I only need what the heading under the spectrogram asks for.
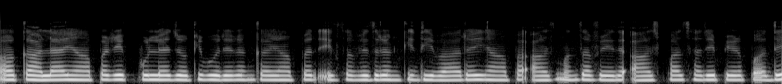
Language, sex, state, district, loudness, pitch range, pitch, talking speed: Hindi, female, Chhattisgarh, Jashpur, -13 LUFS, 205-215 Hz, 210 Hz, 245 wpm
